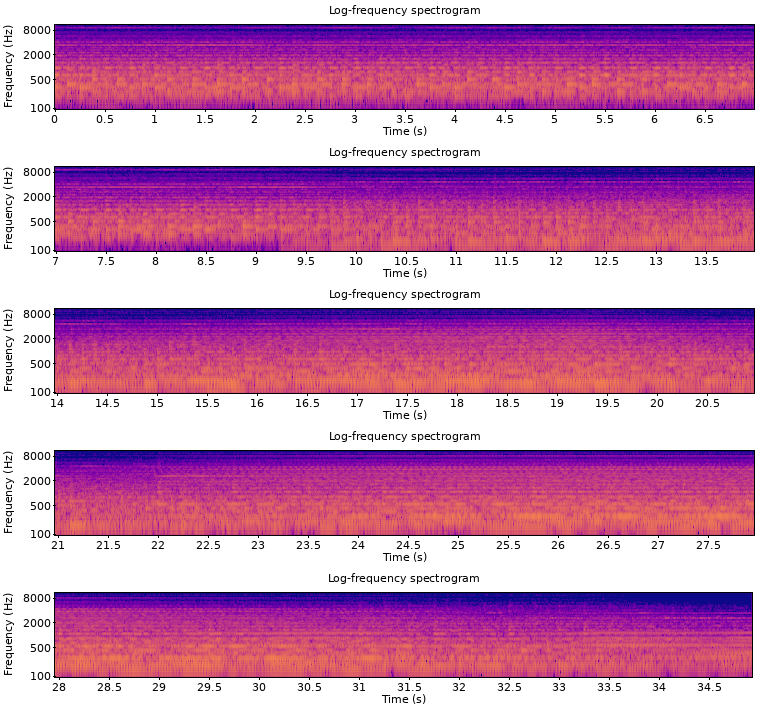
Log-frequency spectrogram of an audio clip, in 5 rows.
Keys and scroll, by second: 0.9 z, 6.0-7.7 typing, 11.8 z, 17.9 z, 21.0-22.7 typing, 26.0 z, 27.2 5, 27.4-31.5 Return, 33.5 a.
